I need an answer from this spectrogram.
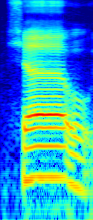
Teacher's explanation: میں، نون ساکن کے بعد یرملون کا یا ہے، ادغام با گنہ ہوگا۔ شاء، یہاں پر مد متصل ہے، 4 الف کے برابر کھینچ کر پڑھیں گے۔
